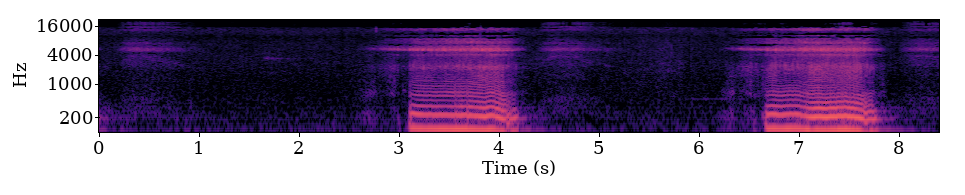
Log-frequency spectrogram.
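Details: Soft snoring background track for sleep: two long, steady, buzzing snores on breathing in, about 17 a minute, with quiet breathing out between.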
